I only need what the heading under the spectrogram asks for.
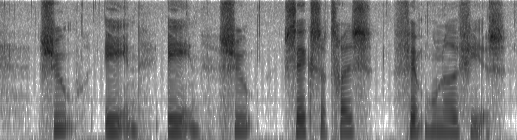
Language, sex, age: Danish, female, 69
